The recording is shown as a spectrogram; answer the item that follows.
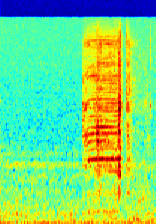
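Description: Small electric motor of a self-clamping phone holder running briefly, a high whir of about half a second starting about a second in and ending with a small click, as the holder's clamp arms move when it is switched off.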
